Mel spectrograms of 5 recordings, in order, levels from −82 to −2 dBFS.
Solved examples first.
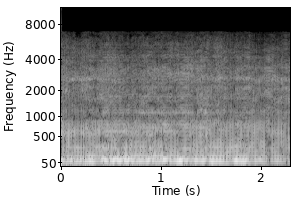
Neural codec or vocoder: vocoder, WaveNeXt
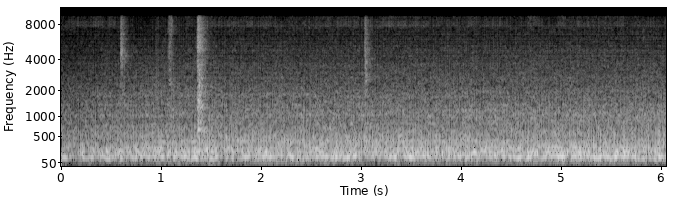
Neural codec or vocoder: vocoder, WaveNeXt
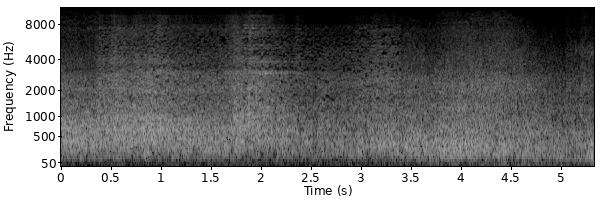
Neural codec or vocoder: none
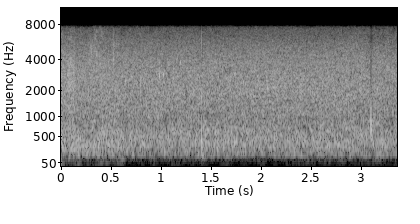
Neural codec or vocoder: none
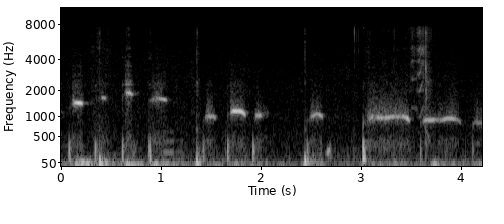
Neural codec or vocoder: none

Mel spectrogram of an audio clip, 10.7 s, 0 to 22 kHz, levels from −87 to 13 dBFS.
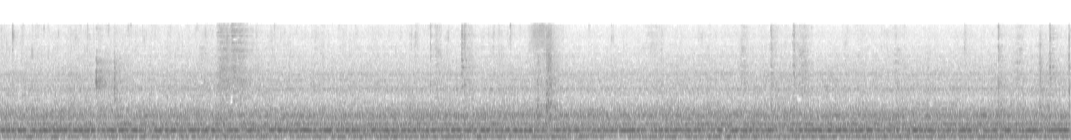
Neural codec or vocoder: none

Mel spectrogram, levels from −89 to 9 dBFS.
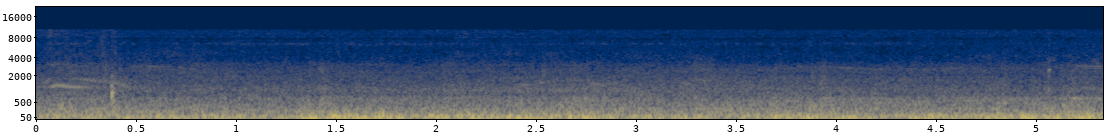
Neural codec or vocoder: none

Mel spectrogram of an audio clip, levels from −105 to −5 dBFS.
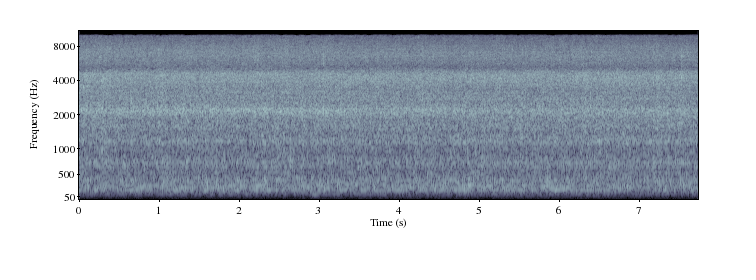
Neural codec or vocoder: none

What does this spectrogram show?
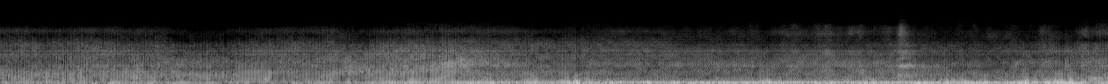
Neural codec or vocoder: vocoder, WaveNeXt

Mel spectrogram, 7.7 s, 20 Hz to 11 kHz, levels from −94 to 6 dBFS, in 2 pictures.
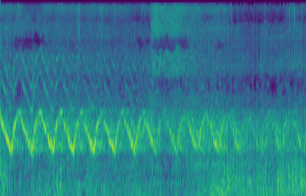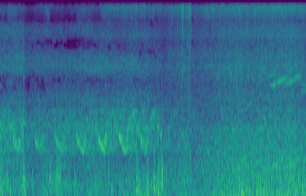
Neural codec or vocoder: vocoder, WaveNeXt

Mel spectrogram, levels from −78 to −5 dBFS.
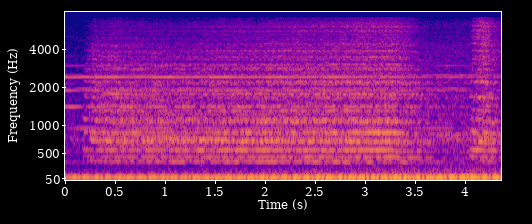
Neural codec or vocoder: none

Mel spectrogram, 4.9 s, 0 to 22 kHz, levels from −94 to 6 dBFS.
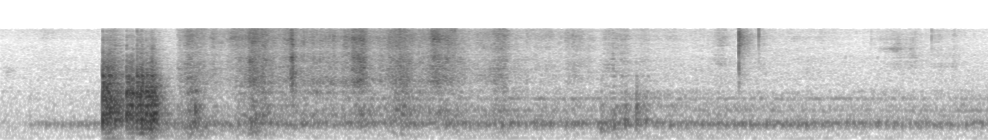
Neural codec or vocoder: none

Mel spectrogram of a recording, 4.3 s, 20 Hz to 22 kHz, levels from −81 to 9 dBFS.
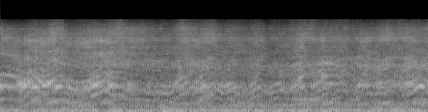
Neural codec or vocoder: vocoder, WaveNeXt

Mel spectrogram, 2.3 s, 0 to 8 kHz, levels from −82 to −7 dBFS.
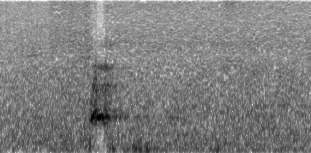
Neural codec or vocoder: none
